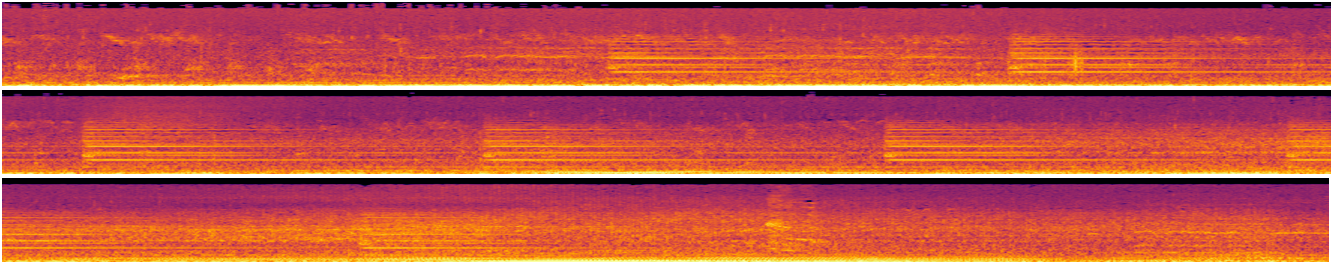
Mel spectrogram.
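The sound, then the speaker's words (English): Church bells toll at a steady pace, a strike roughly every two seconds, on a morning in Serre-Marie, an agricultural town southeast of Lyon, ringing out over a constant low rumble of passing cars, trucks and tractors in an outdoor setting. “Church bells ring, cars, trucks, and tractors are on the move, and roosters, birds, and dogs join in the mix.”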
